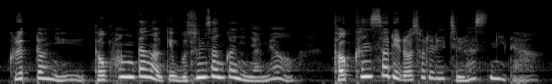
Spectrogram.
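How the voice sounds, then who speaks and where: Female storyteller, breathy voice, lively pitch, soft scripted narration. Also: moderate pace.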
